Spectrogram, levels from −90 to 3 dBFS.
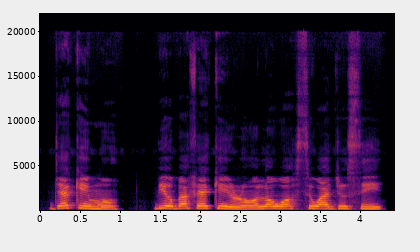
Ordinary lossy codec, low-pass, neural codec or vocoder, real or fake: none; none; vocoder, 48 kHz, 128 mel bands, Vocos; fake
